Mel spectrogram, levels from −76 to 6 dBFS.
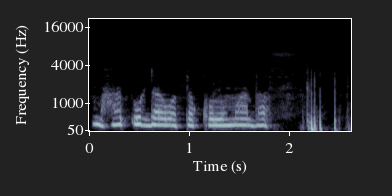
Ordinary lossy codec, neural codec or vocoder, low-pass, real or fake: none; none; 19.8 kHz; real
